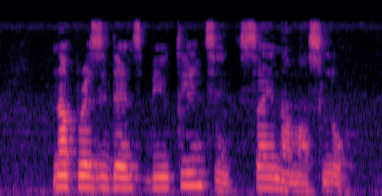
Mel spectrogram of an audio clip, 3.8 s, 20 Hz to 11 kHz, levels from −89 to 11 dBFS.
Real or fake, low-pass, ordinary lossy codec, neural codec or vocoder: real; 7.2 kHz; none; none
